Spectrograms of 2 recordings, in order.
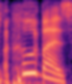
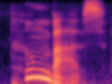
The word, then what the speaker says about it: Poobahs: Oh, it's Poobahs, not Poombahs.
